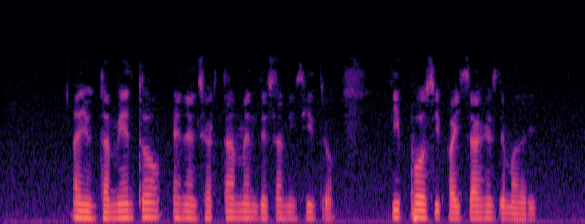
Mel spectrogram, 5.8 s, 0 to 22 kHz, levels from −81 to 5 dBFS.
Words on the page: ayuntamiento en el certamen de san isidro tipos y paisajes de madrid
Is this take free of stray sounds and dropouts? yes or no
yes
